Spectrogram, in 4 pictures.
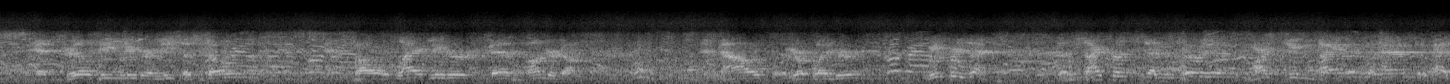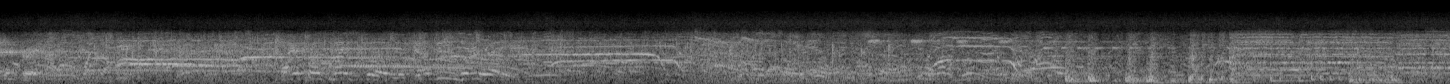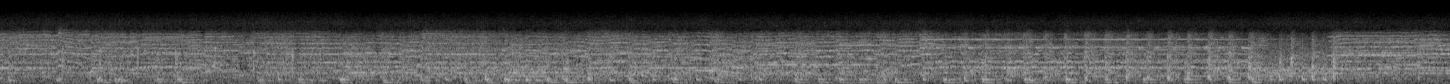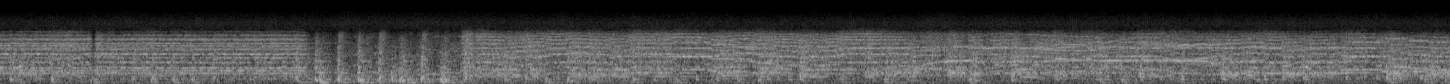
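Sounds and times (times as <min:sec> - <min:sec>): wind and brass chords: 0:07.0 - 0:20.1, 0:22.6 - 0:58.0
marching drums: 0:21.7 - 0:58.0.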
